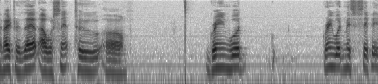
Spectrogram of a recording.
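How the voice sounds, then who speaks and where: With a Southern US accent, a man speaks very slowly in a fairly high, monotone, flat voice, leaving long, frequent pauses over noticeable background noise. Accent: Southern US (Georgia). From Georgia, US South. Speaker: war veteran. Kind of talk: oral history interview.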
